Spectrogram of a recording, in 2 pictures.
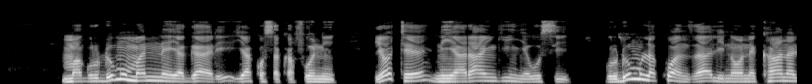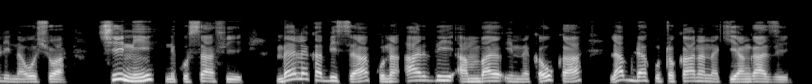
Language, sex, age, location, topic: Swahili, male, 25-35, Kisumu, finance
